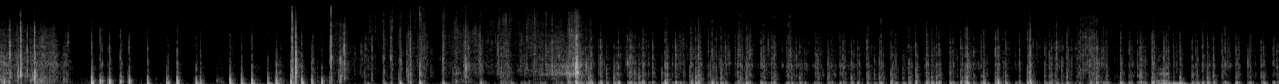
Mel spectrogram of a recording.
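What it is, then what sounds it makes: Cardboard box. A hollow, blue printed cardboard product box is held in the hands and tapped and scratched with the fingernails. It makes a dense run of quick, dry, hollow taps with a low thumping body, broken by brief scratchy rustles. The taps stop dead with almost no ring.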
